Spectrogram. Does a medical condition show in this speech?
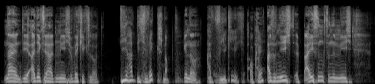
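Yes: Down syndrome; congenital.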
